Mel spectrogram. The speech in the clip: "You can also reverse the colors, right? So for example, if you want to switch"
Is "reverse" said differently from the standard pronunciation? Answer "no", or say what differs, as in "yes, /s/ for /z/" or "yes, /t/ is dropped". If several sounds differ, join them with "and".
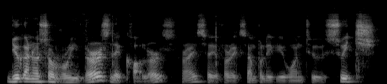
no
